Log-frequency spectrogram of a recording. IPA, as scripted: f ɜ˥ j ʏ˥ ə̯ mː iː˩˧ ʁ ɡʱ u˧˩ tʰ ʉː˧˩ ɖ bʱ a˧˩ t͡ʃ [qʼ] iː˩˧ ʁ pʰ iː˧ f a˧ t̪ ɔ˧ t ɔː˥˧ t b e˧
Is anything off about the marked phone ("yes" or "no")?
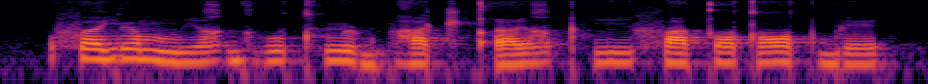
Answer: no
